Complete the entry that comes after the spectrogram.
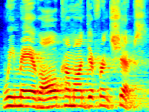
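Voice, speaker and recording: A woman's voice: medium pitch, steady tone, normal speed, fairly bright tone. A woman reading out famous quotations as a church member. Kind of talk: recited quotations. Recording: echoey hall, music underneath. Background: music.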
